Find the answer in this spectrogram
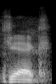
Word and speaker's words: Czech: Jack. He pronounces it very Jack. clearly. Jack Republic. Jack. Not Czech.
